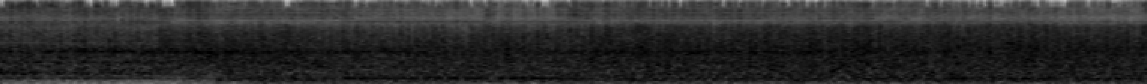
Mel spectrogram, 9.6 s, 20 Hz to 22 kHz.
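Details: Land Rover Freelander 2 while driving, phone taped close to the front differential: loud constant rough grinding over a faint steady hum; grinding noise, cause not yet found.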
